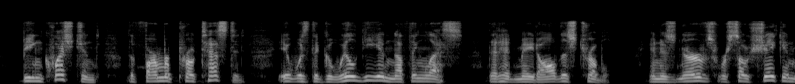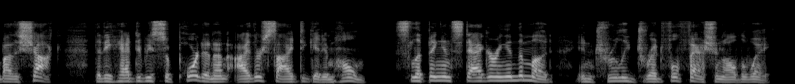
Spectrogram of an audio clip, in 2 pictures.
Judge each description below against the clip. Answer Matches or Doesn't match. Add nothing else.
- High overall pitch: Doesn't match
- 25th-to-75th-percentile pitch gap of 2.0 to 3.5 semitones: Doesn't match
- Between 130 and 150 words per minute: Doesn't match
